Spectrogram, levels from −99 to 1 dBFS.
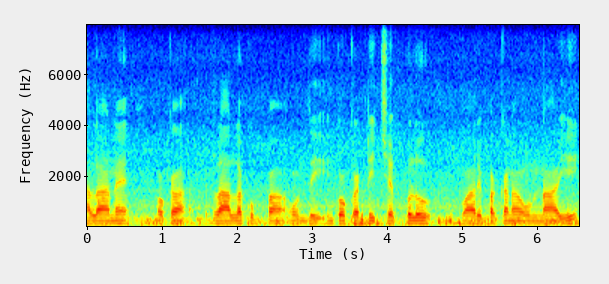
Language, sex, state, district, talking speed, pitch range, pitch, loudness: Telugu, male, Telangana, Mahabubabad, 90 wpm, 110-120 Hz, 115 Hz, -18 LUFS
